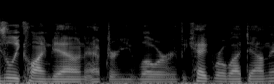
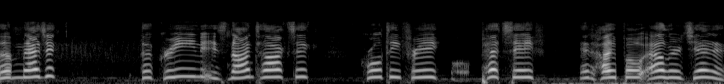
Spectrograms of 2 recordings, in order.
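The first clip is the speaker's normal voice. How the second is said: very high, loud, squeaky rat voice; 6 dB louder than usual. Voicing a rat who answers why it is green: rat voice. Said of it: "So I need a rat voice".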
